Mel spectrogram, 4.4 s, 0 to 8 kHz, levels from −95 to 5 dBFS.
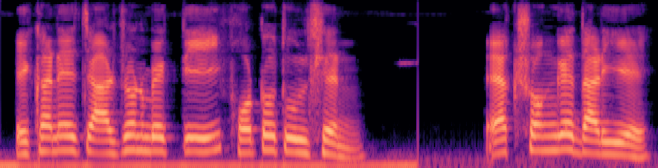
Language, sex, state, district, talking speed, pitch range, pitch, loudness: Bengali, male, West Bengal, Cooch Behar, 95 wpm, 170-215 Hz, 195 Hz, -16 LUFS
